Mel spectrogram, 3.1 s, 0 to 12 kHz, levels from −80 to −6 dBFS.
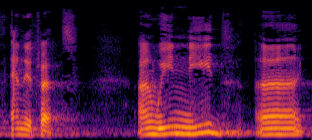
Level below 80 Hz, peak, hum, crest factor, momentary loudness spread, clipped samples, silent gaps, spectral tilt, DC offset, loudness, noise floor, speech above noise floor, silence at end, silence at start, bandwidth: -74 dBFS; -8 dBFS; none; 18 dB; 18 LU; under 0.1%; none; -6.5 dB/octave; under 0.1%; -26 LUFS; -51 dBFS; 26 dB; 0 s; 0 s; 9.8 kHz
